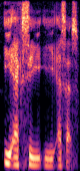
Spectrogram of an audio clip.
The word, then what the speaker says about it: INXS: INXS is the way it's spelled, but it's pronounced INXS like INEXCESS.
